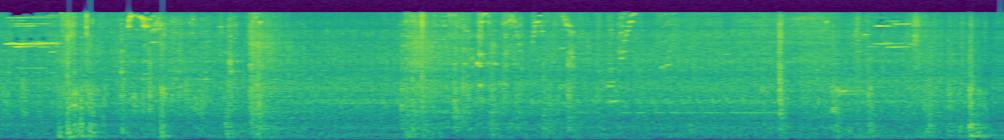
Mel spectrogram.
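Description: A mechanical arm whines and clanks as it lifts and tips a wheeled bin.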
